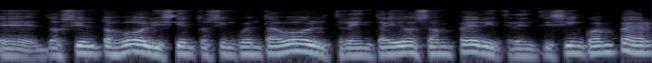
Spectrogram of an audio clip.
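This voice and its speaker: A man talks with an ordinary speaking voice, his medium pitch and moderate pace carried by lively intonation. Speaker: electronics teacher. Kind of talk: online lecture. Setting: video call.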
